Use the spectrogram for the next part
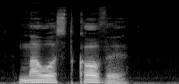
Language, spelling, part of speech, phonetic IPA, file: Polish, małostkowy, adjective, [ˌmawɔˈstkɔvɨ], Pl-małostkowy.ogg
